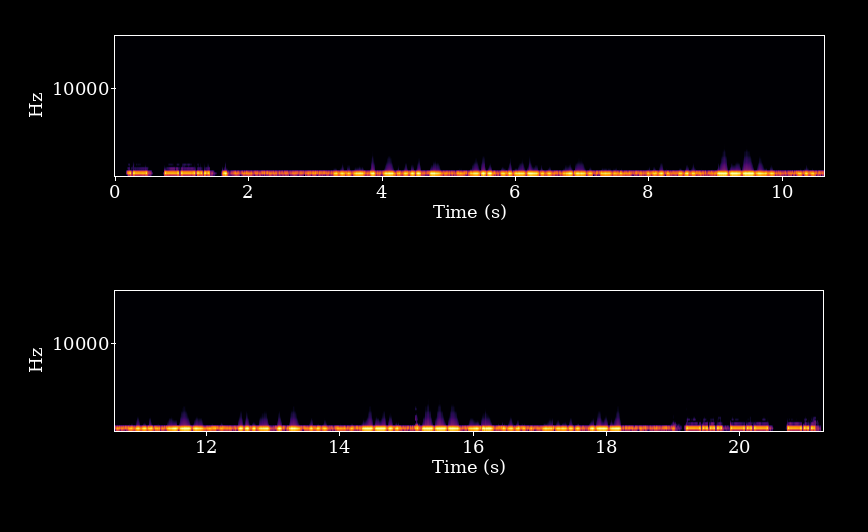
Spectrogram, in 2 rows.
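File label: 80m long path; OM5ZW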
